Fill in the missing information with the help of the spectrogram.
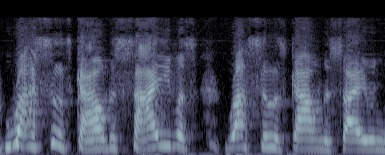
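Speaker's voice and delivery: high-pitched mocking chant of a believer; mimicked devotee. Mimicking awakened followers hailing their hero, high mocking voice.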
